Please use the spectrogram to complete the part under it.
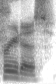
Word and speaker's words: Sofritas: So one has Sofritas. I don't know what that is. Probably butchered the pronouncing. Brown rice. – Sofritas. Yeah, I used to work at Chipotle.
